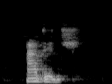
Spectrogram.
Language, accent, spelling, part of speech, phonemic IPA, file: English, Southern England, adage, noun, /ˈæd.ɪd͡ʒ/, LL-Q1860 (eng)-adage.wav
- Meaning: 1. An old saying which has obtained credit by long use 2. An old saying which has been overused or considered a cliché; a trite maxim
